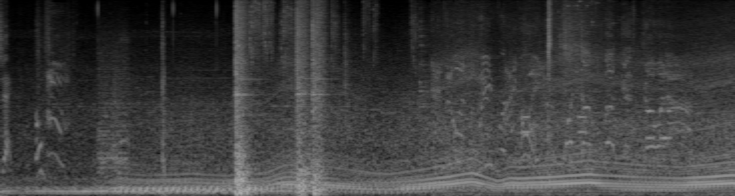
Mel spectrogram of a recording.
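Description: A car engine starts and revs as the car pulls away.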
